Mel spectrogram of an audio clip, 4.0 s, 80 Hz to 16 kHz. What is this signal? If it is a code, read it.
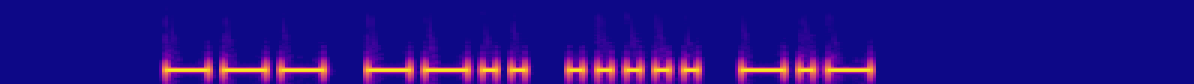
Morse code, heard as a keyed tone, about 25 wpm, 700 Hz. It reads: OZ5K
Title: DXCC-100 Call Signs - 4 Characters - Repeated 3x - 25wpm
